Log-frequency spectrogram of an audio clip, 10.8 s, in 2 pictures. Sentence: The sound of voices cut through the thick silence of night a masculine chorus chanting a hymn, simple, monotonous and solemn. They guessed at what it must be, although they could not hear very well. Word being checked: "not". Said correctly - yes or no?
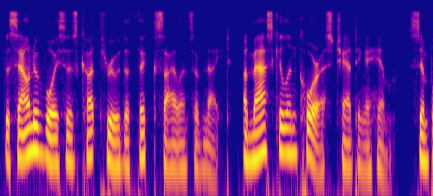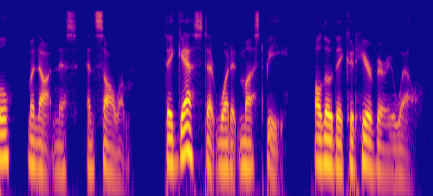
no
